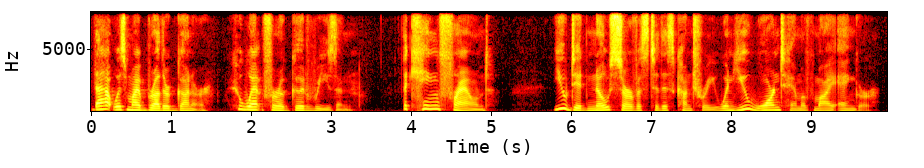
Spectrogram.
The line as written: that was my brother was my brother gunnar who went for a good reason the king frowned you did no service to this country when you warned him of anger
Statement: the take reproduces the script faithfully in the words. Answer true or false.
false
